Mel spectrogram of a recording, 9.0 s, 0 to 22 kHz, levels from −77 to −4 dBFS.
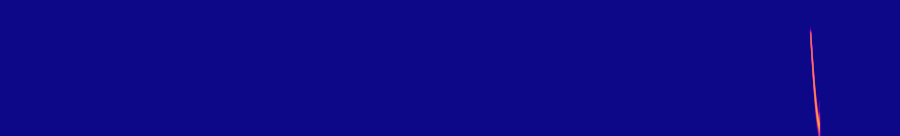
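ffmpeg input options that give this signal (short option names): -f lavfi -i "aevalsrc='0.133*clip(t/0.002,0,1)*clip((0.09-t)/0.002,0,1)*sin(2*PI*9400*0.09/log(190/9400)*(exp(log(190/9400)*t/0.09)-1))':d=0.09:s=44100"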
